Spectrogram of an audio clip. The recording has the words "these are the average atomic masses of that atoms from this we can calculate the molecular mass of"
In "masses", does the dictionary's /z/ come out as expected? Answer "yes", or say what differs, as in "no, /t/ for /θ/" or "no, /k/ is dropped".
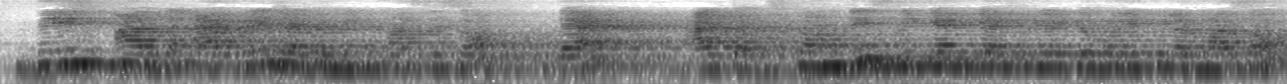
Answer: no, /s/ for /z/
